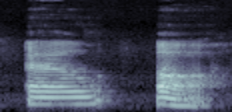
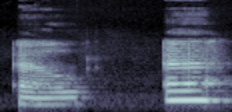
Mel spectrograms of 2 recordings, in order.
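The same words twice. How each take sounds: First: "L, A" split in two, the "A" as a muffled "uh"; "L, A" with the second syllable reduced to "uh"; muffled schwa. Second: "L, E" split in two, the "E" a full clear "eh"; "L, E" with the second vowel unreduced and stressed, "eh"; say to spell. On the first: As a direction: say "L, A" as "el, uh", the natural spoken syllables. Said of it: "really just a muffled sound". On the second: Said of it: "we're gonna say to spell". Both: Shown as a demonstration.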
